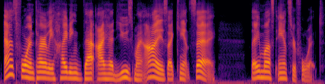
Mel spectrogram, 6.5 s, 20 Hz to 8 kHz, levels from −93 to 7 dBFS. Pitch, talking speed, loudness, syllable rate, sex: 155 Hz, 165 wpm, -21 LUFS, 4.1 syllables/s, female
